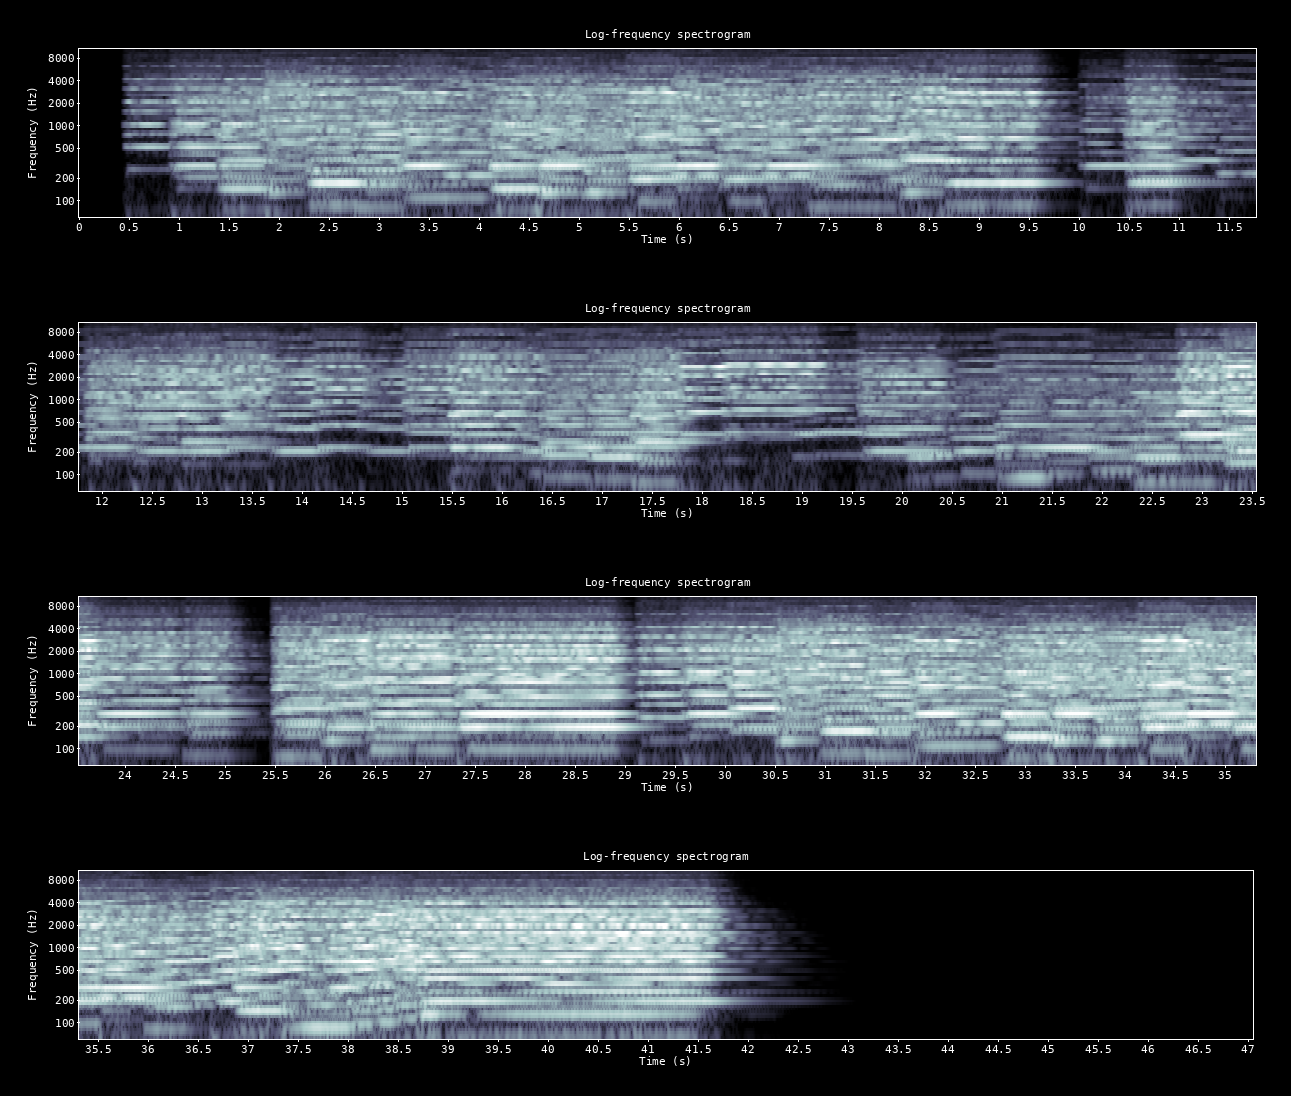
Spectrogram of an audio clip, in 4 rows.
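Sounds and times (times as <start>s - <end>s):
organ fanfare: 0.5s - 42.3s.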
